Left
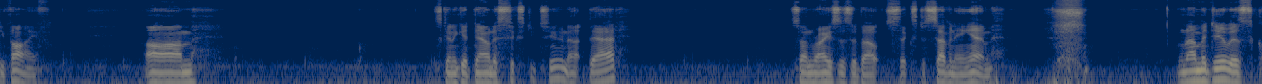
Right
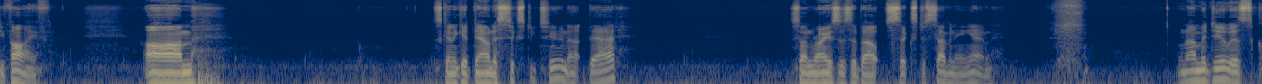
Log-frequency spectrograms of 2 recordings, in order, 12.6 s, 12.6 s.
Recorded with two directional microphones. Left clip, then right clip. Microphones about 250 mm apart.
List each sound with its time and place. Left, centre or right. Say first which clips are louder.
0.0 s speech: right 11 dB; right
0.9 s a sound: right 14 dB; right
4.3 s speech: right 9 dB; right
7.9 s speech: right 8 dB; centre
9.5 s speech: left 3 dB; centre
10.5 s sneeze: left 3 dB; centre
11.6 s speech: right 2 dB; centre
